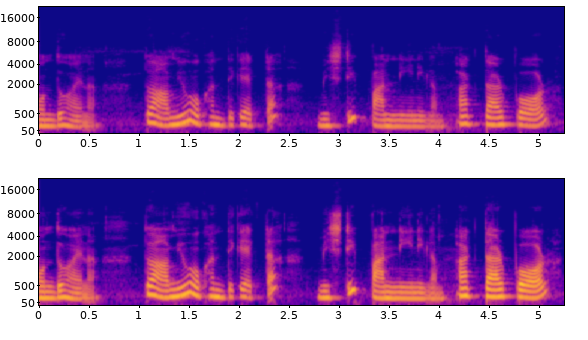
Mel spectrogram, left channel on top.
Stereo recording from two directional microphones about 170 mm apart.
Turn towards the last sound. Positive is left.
turn(degrees=-25)  # may be behind; listen again after turning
